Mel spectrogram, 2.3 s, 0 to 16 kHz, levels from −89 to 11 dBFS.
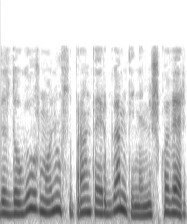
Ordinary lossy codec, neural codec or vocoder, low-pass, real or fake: MP3, 48 kbps; codec, 16 kHz, 4 kbps, FunCodec, trained on Chinese and English, 50 frames a second; 7.2 kHz; fake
